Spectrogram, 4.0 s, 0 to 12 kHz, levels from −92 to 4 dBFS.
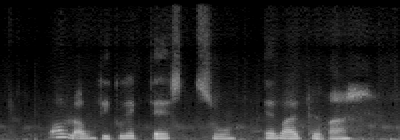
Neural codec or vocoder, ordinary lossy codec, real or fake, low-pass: codec, 24 kHz, 0.9 kbps, WavTokenizer, large speech release; none; fake; none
